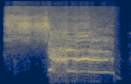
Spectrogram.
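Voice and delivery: high, loud shut up; sharp yell. Retold or imitated. Yelling at the dog to silence its tags. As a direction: snap at the noisy dog. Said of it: "I'm like".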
